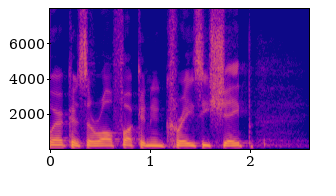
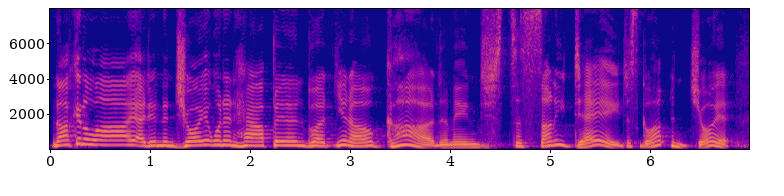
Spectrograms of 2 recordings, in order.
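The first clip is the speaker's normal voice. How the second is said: higher, breezy mellow voice; forgiving brain; 9 semitones higher than usual. Pretend. The forgiving brain shrugging it off, in a higher breezy voice. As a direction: let it all go, easy and carefree. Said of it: "Your brain's all forgiving".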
